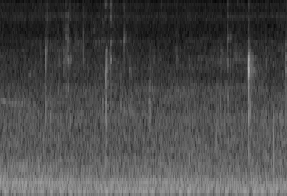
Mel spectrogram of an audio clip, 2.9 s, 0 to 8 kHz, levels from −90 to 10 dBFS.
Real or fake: fake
